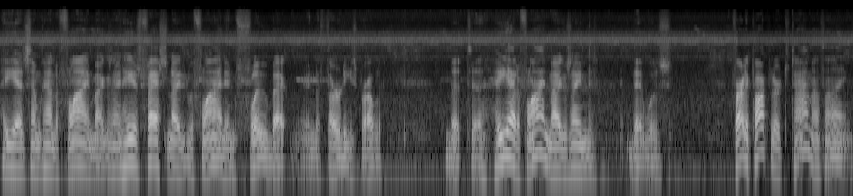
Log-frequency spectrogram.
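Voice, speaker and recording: Here a grandfatherly host with an Appalachian accent, from the mountains of the southern US, wanders through a reflective porch-side monologue in homespun mountain dialect. He speaks at normal speed in a creaky, medium-pitched voice. The low-quality recording was made outdoors on a rural porch, with insects and nature audible.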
